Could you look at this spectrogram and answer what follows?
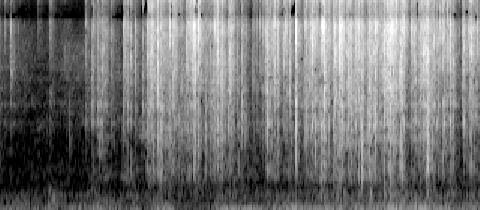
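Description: Clear plastic packaging crinkling as it is handled, a dense crackle that starts about a second in and goes on.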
